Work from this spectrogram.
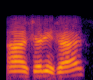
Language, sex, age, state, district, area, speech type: Tamil, male, 45-60, Tamil Nadu, Kallakurichi, rural, conversation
